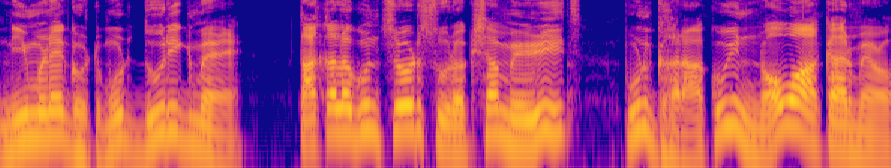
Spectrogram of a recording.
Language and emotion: Goan Konkani, happy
